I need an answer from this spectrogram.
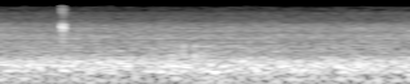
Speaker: I'm going to flip the breaker on to the air handler, and I can hear it buzzing, and there you see the blower start up, and we're all set and ready to go.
